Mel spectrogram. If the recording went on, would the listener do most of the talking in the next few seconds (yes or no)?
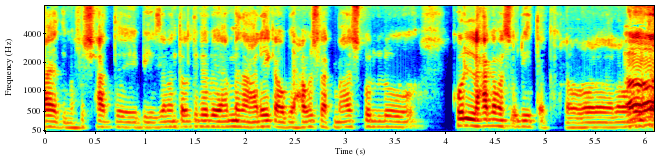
yes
